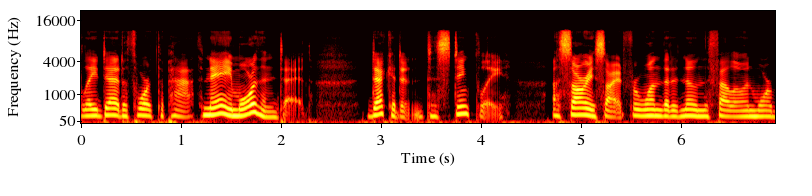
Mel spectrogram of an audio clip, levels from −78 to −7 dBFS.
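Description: No technical faults can be heard anywhere in the recording, and the signal stays intact throughout.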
